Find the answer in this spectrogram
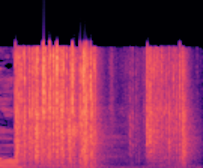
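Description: A deck of tarot cards being shuffled: a dense run of quick card clicks for most of the first second, a short lull, then a second shorter burst near the end.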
